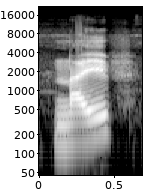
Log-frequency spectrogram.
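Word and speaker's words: knife: silent বর্ণ তার পিছ নাইফ নাইফ মানে কটারি ইয়াতে কে এর উচ্চারণ হওয়া নাই কে সাইলেন্ট বর্ণ নি মানে আঠু ইয়াতে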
